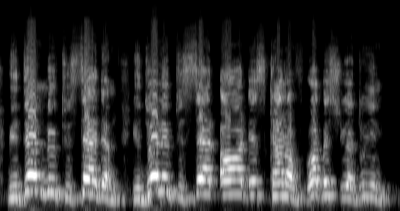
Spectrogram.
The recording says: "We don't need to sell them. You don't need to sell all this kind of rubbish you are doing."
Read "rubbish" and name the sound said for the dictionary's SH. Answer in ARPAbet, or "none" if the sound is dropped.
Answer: S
